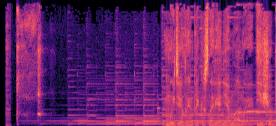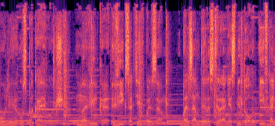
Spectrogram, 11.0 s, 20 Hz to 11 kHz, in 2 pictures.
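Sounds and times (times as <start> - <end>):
child coughing: 0.3 - 1.0
soft gentle music: 0.3 - 11.0.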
